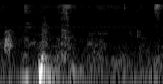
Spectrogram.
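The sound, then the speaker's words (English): A dog whimpers softly in short, faint whines, with one slightly louder yelp near the start, against a quiet background and no talking. “My dog, mi perro.”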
